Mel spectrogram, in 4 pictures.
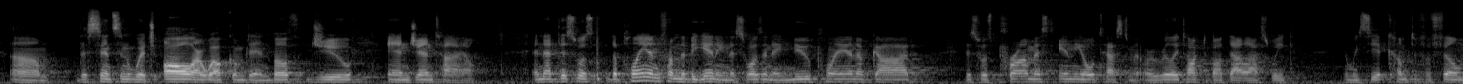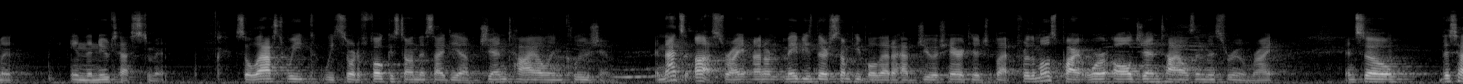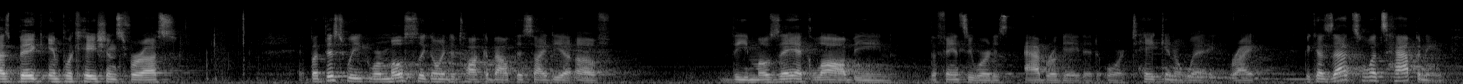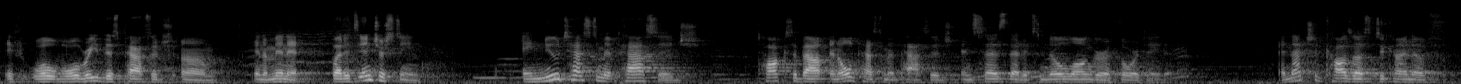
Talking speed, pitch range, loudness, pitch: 170 wpm, 105-130 Hz, -30 LUFS, 115 Hz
